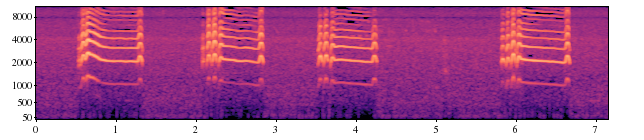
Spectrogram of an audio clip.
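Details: Territorial black-tailed godwit at its nest, calling to chicks hidden in grass and chasing intruders. Four long nasal calls, each opening with a brief stutter before a steady, slightly descending tone.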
